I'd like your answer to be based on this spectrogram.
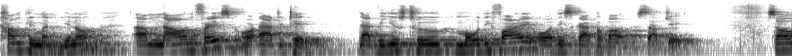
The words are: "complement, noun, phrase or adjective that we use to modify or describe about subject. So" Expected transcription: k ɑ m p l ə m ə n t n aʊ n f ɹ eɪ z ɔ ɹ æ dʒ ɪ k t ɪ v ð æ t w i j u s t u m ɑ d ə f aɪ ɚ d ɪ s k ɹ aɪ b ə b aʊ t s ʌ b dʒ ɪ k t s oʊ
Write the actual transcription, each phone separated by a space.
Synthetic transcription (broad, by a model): k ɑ m p l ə m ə n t n aʊ n f ɹ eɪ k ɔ ɹ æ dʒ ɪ t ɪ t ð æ t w i j u s t u m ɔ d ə f aɪ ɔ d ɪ s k aɪ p ə b aʊ t s ʌ b dʒ ɪ k t s oʊ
